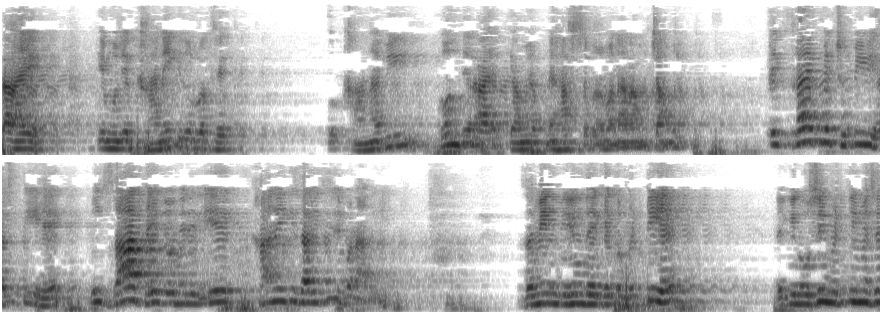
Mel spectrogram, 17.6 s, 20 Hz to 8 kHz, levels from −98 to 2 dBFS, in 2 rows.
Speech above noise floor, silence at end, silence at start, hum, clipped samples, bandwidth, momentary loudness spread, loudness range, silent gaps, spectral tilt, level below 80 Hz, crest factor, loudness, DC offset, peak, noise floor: 41 dB; 0 s; 0 s; none; under 0.1%; 7.6 kHz; 16 LU; 7 LU; none; -6.5 dB/octave; -44 dBFS; 22 dB; -22 LUFS; under 0.1%; 0 dBFS; -63 dBFS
